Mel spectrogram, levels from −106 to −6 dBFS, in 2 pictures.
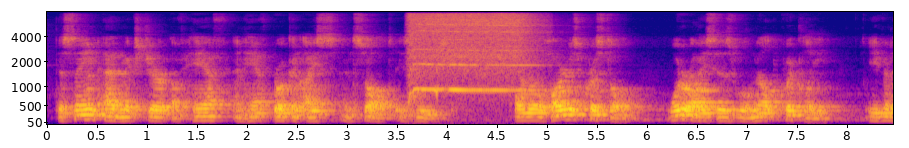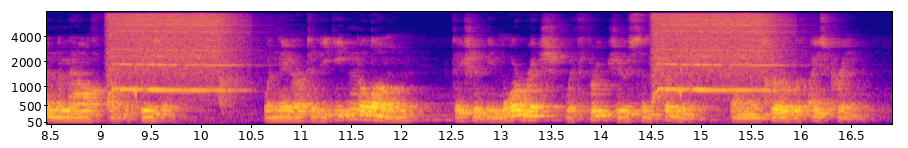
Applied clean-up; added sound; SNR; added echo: none; Mechanisms; 11 dB; reverberation time 2.8 s.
